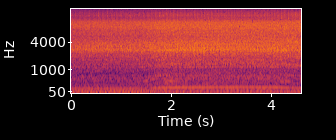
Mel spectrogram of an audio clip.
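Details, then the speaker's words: Lexus IS200 with cylinder 1 misfire (code P0301), idling in auto with no warning light on: uneven lumpy beat with a slight periodic stumble; engine not running right, misfire from a failed ignition coil. "feels very feels very Judy yeah that's not right firing it is firing that injector yeah it's definitely not right there's no warning light on at the moment but it's definitely not running right"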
